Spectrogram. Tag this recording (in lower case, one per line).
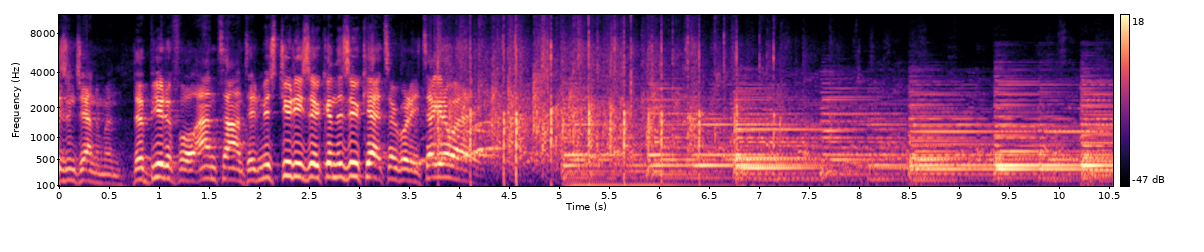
music
speech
